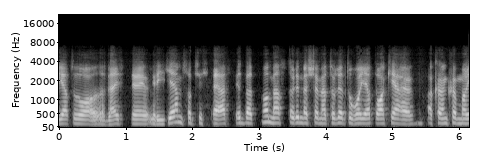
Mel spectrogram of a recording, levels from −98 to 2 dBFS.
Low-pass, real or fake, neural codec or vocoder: 7.2 kHz; fake; codec, 16 kHz, 0.8 kbps, ZipCodec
